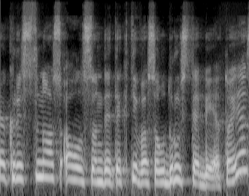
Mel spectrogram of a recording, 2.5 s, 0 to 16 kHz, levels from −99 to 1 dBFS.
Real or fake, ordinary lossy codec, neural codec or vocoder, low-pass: real; Opus, 24 kbps; none; 14.4 kHz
